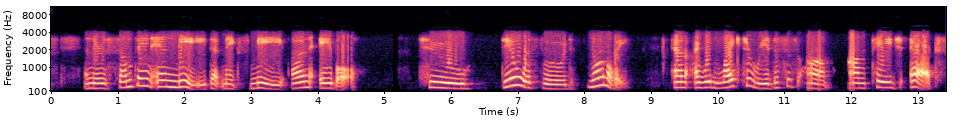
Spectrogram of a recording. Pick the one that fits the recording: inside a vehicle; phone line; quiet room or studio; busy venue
phone line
